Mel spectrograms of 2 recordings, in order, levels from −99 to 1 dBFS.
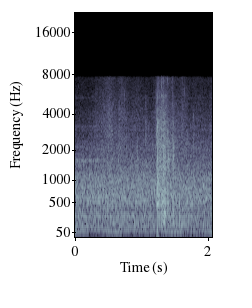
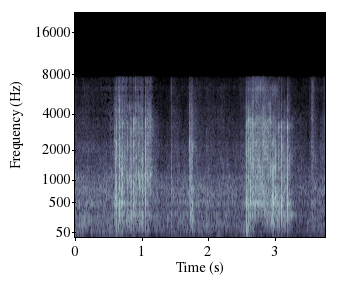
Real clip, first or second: first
